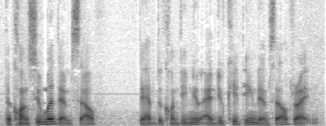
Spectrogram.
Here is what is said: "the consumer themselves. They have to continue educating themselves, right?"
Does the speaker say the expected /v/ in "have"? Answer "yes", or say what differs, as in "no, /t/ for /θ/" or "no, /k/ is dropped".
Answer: no, /f/ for /v/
